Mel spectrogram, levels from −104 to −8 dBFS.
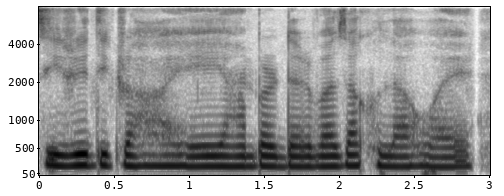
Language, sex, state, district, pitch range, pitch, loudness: Hindi, female, Arunachal Pradesh, Longding, 180-190 Hz, 185 Hz, -16 LUFS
